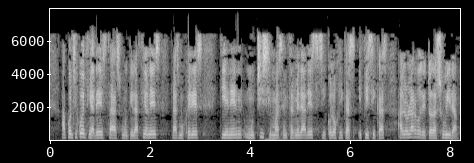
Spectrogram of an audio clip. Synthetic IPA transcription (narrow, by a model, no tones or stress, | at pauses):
ako̞nse̞kwe̞n̟θjaðeest̪azmut̪ilaθjo̞ne̞slazmuxe̞ɾe̞st̪je̞nẽ̞nmut͡ʃisimase̞ɱfe̞ɾme̞ðaðe̞sːiko̞lo̞xikasifisikasa̰lo̞laɾɣ̞o̞ðe̞t̪o̞ð̞asuβ̞iða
